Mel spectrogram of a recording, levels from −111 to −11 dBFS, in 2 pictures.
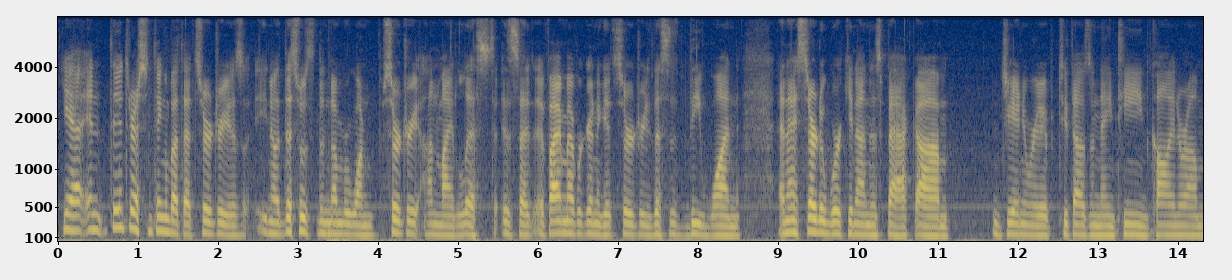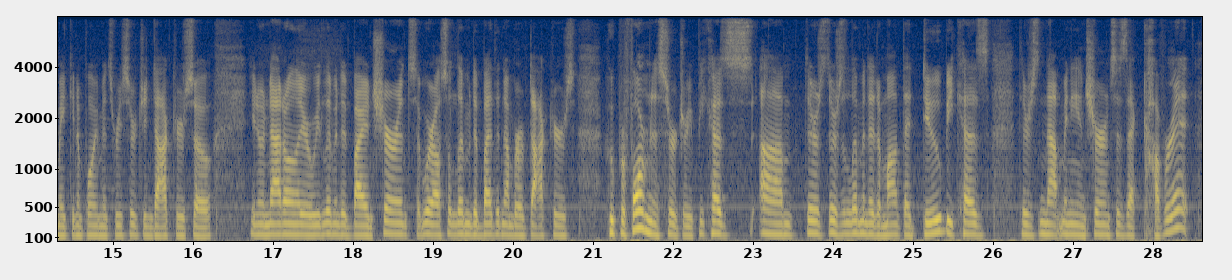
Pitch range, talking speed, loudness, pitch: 130-150 Hz, 185 wpm, -31 LUFS, 140 Hz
